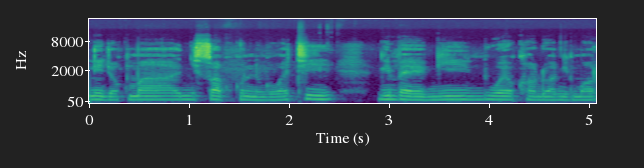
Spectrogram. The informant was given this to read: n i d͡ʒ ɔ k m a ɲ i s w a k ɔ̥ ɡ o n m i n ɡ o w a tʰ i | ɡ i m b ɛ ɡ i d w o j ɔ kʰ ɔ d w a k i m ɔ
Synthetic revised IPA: n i d͡ʒ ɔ k m a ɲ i s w a k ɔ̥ k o n n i ŋ ɡ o w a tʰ i | ɡ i m b ɛ ɡ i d w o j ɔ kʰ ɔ d w a ɡ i m ɔ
